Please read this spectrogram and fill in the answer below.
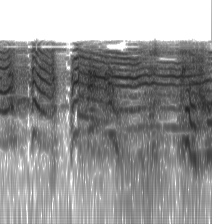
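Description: A high-pitched voice crying and whining like a small child, in long wavering wails.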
